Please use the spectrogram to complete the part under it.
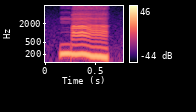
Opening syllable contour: falling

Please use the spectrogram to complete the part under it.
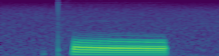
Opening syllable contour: low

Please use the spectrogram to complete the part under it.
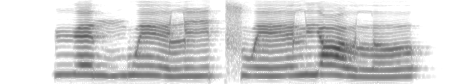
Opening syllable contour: falling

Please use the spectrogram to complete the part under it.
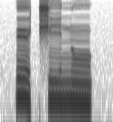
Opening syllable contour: falling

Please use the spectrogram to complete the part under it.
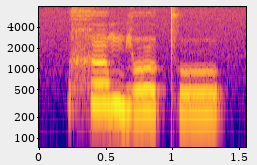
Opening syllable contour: high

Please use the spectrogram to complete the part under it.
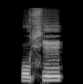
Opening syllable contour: low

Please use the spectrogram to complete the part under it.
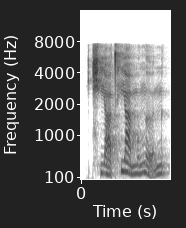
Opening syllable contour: low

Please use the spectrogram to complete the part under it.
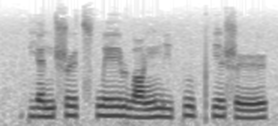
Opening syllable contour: rising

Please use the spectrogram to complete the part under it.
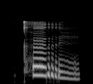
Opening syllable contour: high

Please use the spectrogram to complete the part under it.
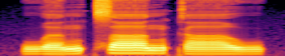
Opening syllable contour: rising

